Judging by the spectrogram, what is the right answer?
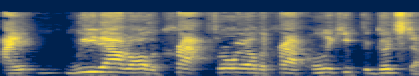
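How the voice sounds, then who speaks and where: Speaking at a fairly quick pace, a man lets his pitch vary in an ordinary way. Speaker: online marketing presenter. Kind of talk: sales pitch. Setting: webinar. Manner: fast.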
